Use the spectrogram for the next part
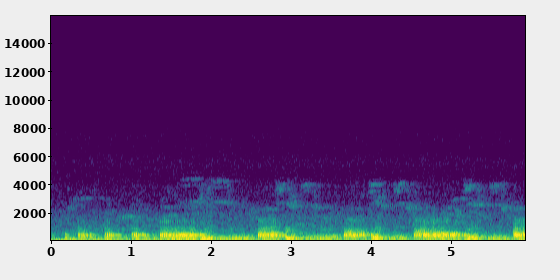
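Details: Koala at Featherdale Wildlife Park giving loud, deep, rasping bellows in bursts about a second long. Snoring-like rough phrases alternate with short gaps over a constant low drone.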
